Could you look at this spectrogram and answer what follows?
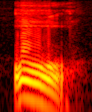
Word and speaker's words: aux: Okay, so you can see that here you combine a plus les, and you will get this AUX, okay? And then phonetically you produce it or you pronounce it O.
